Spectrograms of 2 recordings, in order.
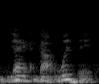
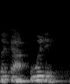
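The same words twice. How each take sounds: First: The th sound in with is clearly pronounced. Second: The th sound in with is dropped. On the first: This is the older way the speaker grew up with. "I grew up with" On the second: This is the way people say it now. "Now they no longer pronounce the T H"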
